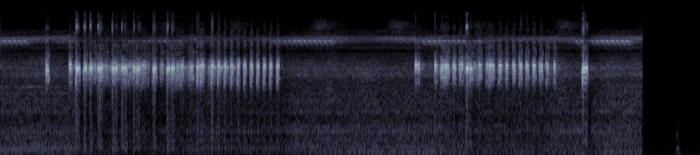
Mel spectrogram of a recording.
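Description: Frogs from Indian grassland call in chorus, rapid pulsed trills in two long bouts over a steady high insect-like whine, close and fairly loud with no voices.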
